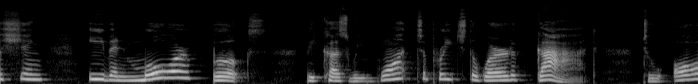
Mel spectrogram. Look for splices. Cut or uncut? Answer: uncut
